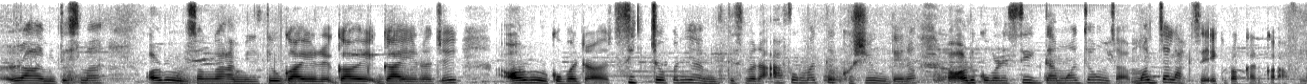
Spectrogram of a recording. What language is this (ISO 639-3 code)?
nep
